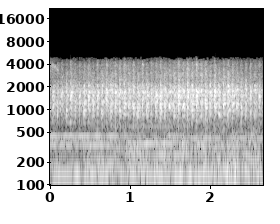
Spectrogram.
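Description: A steady tractor engine runs continuously with a rapid, chugging pulse as a farmer mows his fields on Landis Farm in Jefferson County, at an even volume throughout, with no voices.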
